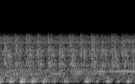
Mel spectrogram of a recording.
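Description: A vintage Singer Slant-O-Matic 403A sewing machine runs alone at close range, its motor humming steadily with a soft rhythmic pulsing beat from the needle mechanism.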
